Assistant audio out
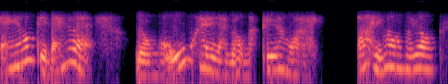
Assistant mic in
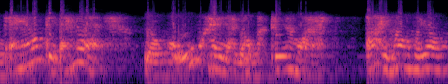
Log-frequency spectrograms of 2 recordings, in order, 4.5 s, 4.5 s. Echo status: present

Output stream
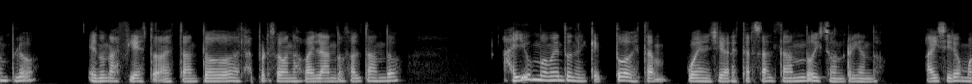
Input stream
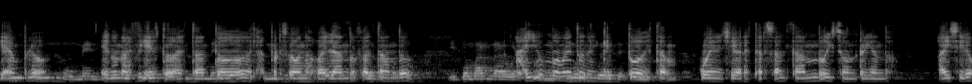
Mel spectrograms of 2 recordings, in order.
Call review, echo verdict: present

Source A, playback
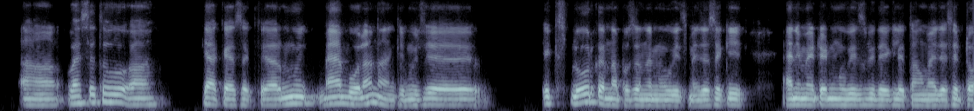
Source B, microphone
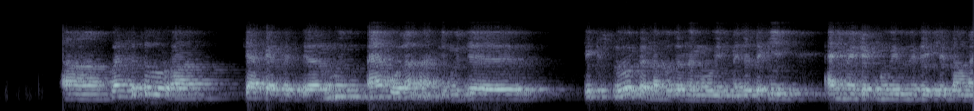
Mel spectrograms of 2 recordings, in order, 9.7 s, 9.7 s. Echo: present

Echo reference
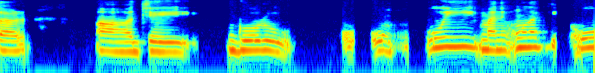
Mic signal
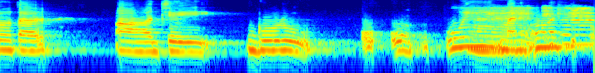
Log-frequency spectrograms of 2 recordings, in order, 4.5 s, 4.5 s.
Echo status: present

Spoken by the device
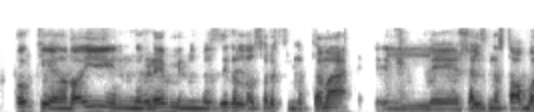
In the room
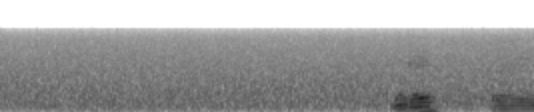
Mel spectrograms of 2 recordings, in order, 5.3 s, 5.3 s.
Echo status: none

